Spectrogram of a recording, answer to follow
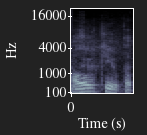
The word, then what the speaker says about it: Головківка: Головківка, правильно, чи Головківка? Головків. Головківка. Ах, з цими наголосами страшне, можна А запитати?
